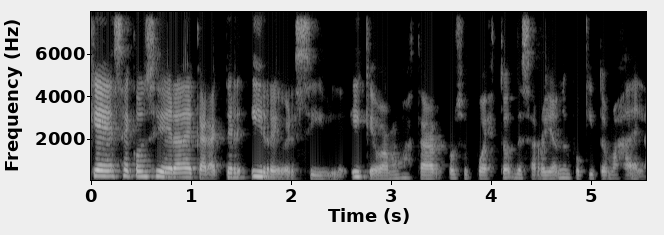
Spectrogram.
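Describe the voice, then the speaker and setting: A woman with a Venezuelan accent talks at a fairly quick pace with hardly any pauses, in a dry, close sound with no echo. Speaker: dentist and teacher. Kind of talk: lecture; casual chat.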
